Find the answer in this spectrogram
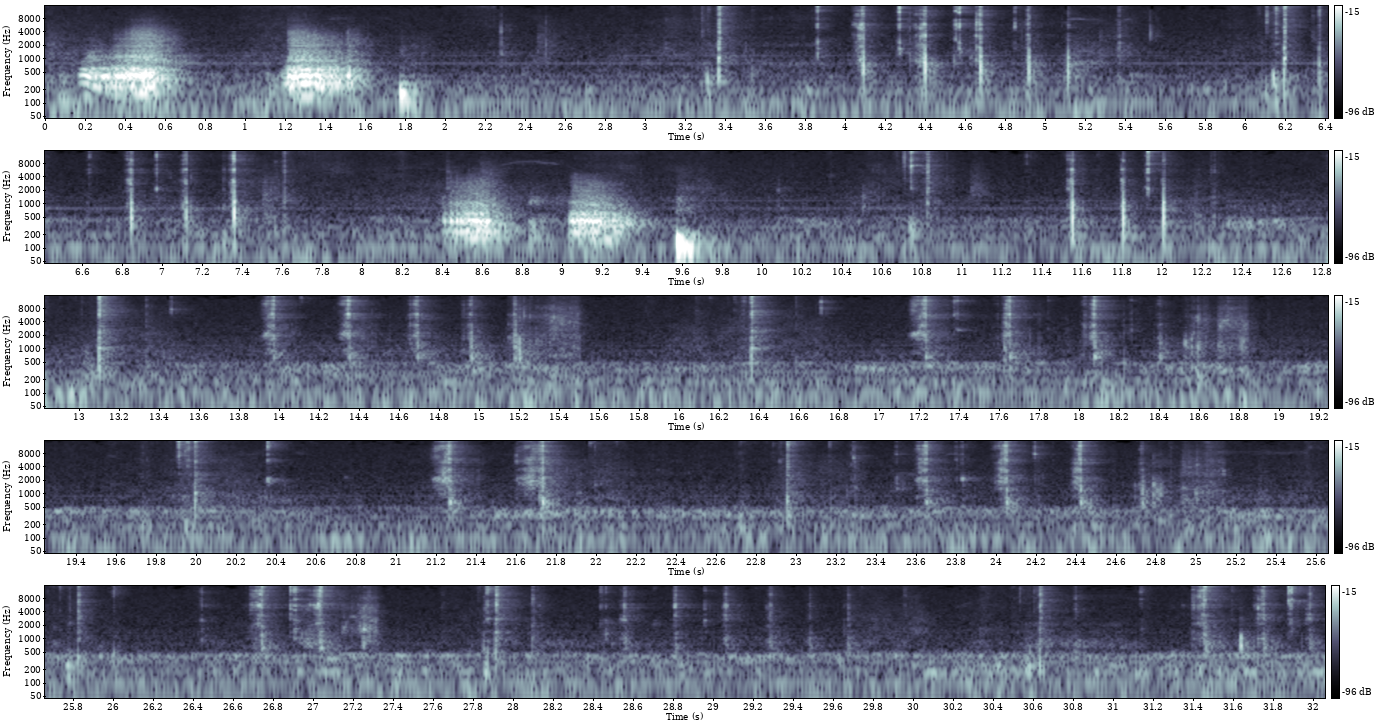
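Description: Barber's scissors snipping through wet, curly hair: faint, sharp cuts in quick, irregular runs. There are a few duller, louder short sounds near the start and about nine seconds in.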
